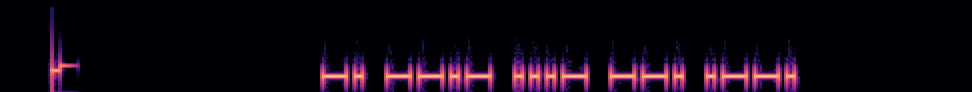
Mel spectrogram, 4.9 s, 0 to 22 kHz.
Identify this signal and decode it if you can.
Morse code, heard as a keyed tone, about 29 wpm, 700 Hz. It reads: NQVGP
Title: Code Groups - 5 Letters - 30wpm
